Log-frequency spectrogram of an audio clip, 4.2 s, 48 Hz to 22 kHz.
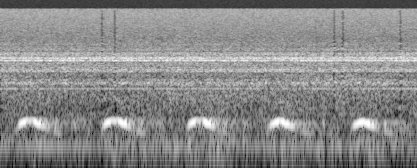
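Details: Male great grey owl at its nest, recorded by a live nest cam on 10 February 2020 in the afternoon, gives five soft, deep hoots less than a second apart, thought to be a contact hoot, over a faint hum.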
